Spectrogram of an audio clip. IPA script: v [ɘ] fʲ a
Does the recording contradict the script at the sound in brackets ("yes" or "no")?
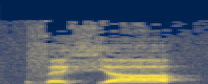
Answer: yes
